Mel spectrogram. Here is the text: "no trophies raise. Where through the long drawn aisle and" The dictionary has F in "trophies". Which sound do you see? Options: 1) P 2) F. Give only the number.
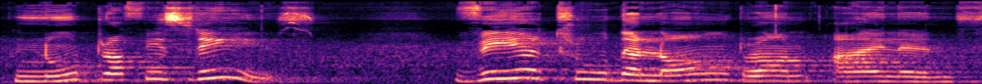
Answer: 1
